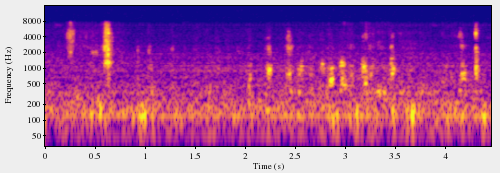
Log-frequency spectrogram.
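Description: Near silence, with a few faint light ticks from paper being handled.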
